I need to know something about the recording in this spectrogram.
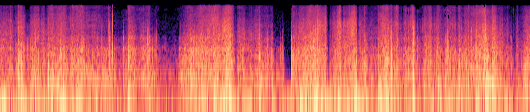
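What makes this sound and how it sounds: Two wooden chopsticks stir and poke through a small wooden bowl heaped full of raw shelled pine nuts, with two black microphones buried in the pile so the nuts rub against them. The result is a dense, continuous run of soft, close-up crunchy scratching and rustling, mostly low in tone. Two brief near-silent gaps interrupt it.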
